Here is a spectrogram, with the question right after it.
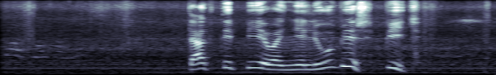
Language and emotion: Russian, neutral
